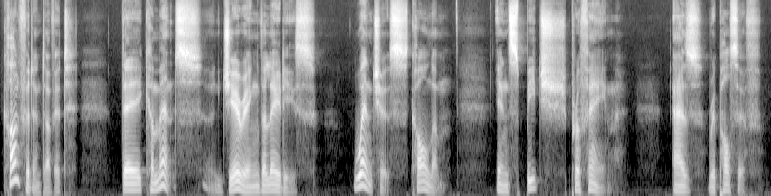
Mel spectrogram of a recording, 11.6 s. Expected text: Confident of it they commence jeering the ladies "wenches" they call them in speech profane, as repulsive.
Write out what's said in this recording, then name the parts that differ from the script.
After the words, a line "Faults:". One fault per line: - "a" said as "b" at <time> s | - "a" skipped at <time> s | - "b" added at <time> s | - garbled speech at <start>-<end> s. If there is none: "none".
Confident of it they commence jeering the ladies "wenches" call them in speech profane, as repulsive.
Faults:
- "they" skipped at 6.1 s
